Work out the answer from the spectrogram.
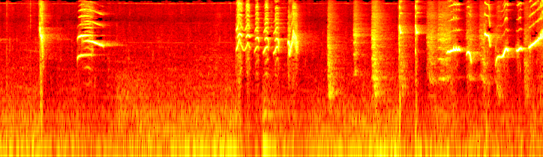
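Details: Oriental magpie-robin delivering a varied song full of fill-ins: a lone sharp note, a slurred down-sweeping whistle, rapid trilled chips, then a string of bright bending whistles climbing toward the end.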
